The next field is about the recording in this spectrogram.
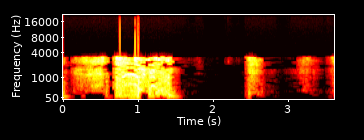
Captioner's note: sneezing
